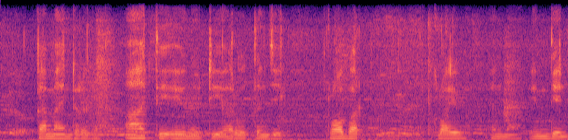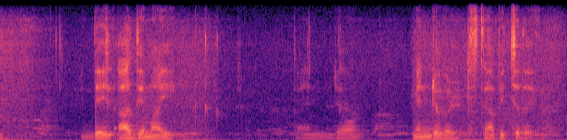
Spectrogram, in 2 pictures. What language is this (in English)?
Malayalam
